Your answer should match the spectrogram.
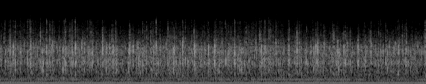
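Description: Audience applauding: a dense, even patter of many hands clapping, over a steady low hum from the old recording.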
